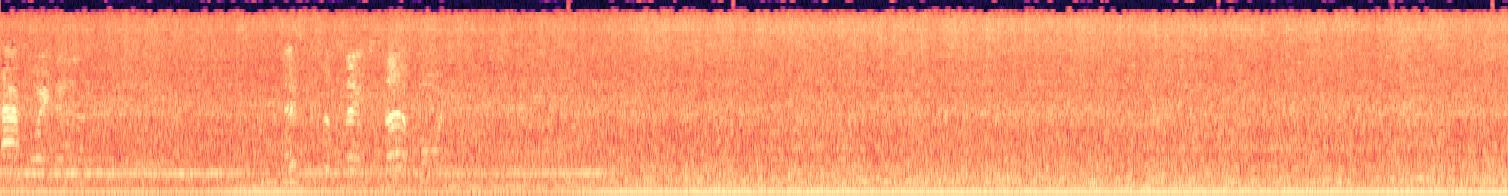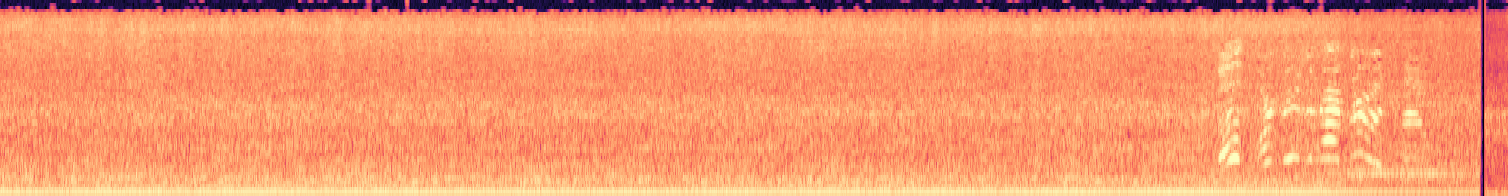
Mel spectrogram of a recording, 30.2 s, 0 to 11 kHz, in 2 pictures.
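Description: Allis-Chalmers 7000 tractor's diesel engine running steadily under load from inside the cab, driving a PTO mower-conditioner through hay. The drone gets a little louder about six seconds in.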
